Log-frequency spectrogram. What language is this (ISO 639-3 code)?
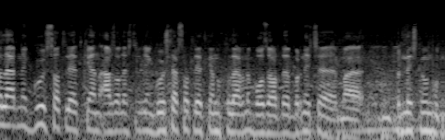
nld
